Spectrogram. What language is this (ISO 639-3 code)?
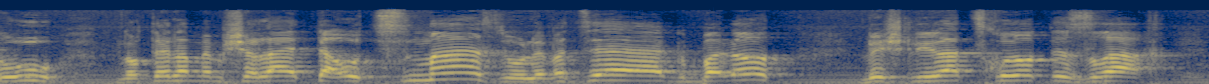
heb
